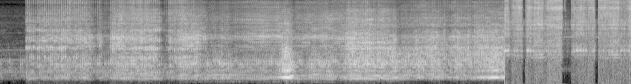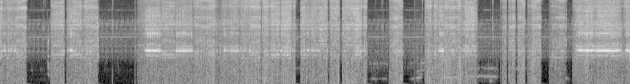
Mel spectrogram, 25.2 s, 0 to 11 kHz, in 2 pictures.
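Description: A woodworking lathe spins a glued-up blank at about 1600 RPM, giving a steady, loud whirring drone throughout, with scraping and rubbing of the cut on wood and brief gaps where the machine noise drops.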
